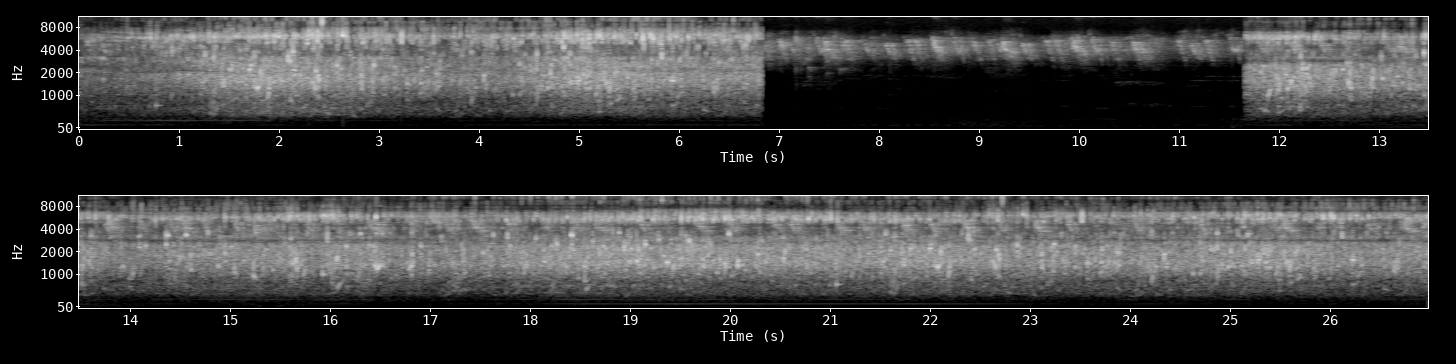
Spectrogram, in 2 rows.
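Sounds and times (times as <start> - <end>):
fountain water splashing: 0.0 - 6.8, 11.7 - 26.9.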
